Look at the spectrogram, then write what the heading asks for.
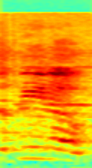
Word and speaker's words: Savino: It's pronounced Savino, Mr. PA.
